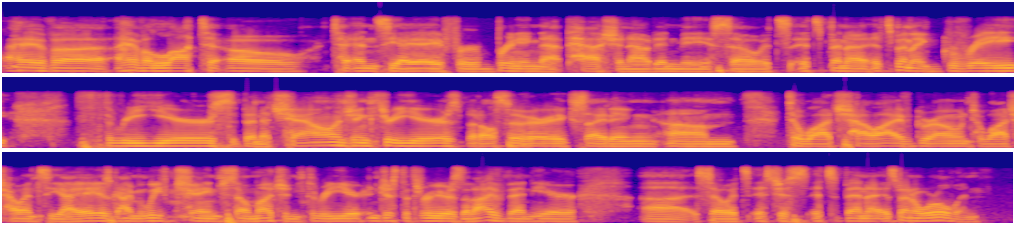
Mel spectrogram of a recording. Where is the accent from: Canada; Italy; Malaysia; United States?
United States; Schenectady, New York; moved away; also born or lived in Rochester, New York; originally I am from New York, originally from upstate New York, Schenectady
